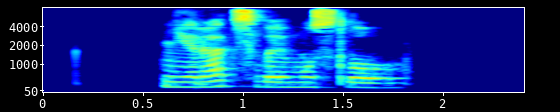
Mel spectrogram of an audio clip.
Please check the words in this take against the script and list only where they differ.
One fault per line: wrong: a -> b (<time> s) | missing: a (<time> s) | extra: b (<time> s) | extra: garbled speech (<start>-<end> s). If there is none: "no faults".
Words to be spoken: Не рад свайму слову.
no faults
